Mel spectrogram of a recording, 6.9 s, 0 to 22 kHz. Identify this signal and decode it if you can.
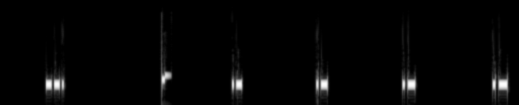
Morse code, heard as a keyed tone, about 39 wpm, spaced as for 8 wpm, 700 Hz. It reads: G AAAA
